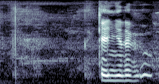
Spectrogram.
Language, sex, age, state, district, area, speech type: Dogri, male, 30-45, Jammu and Kashmir, Kathua, rural, spontaneous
